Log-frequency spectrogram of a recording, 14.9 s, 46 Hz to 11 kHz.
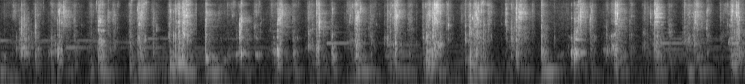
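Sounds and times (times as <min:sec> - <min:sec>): slime squishing and popping: 0:00.0 - 0:14.9.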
